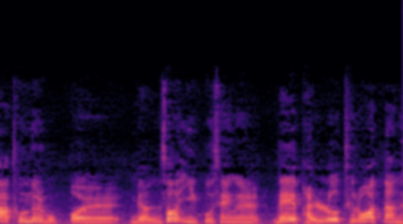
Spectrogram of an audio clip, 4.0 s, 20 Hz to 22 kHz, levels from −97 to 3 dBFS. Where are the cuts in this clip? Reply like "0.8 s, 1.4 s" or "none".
none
